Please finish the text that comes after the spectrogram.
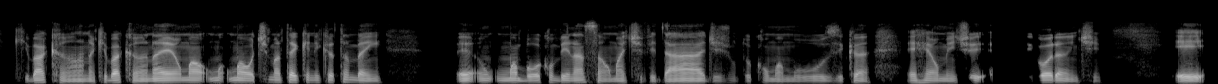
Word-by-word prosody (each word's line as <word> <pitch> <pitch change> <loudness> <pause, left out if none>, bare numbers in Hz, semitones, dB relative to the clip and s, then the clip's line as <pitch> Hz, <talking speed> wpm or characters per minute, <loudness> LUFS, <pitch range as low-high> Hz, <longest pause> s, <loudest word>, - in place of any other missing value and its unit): Que - - -10
bacana, 80 +1 +1
que 95 - -3
bacana. 90 -3 +3
É 100 +1 +7
uma 100 0 +3
uma 100 - -4
uma 100 -1 +2
ótima 105 +3 +1
técnica 100 0 0
também, 95 -6 -1 0.7
eh, 90 0 +3
um 95 +1 -2
um 95 0 -5
uma 95 0 +3
boa 90 +1 0
combinação. 95 -2 0
Uma 85 +1 -1
atividade 85 +1 +2
junto 85 -1 -12
com - - -13
uma 80 -2 -5
música, 85 +2 -4 0.4
é 90 - 0
realmente 90 -2 -1 0.4
revigorante. 85 -5 0 0.7
E 85 -1 +5
90 Hz, 135 wpm, -26 LUFS, 85-95 Hz, 0.7 s, É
